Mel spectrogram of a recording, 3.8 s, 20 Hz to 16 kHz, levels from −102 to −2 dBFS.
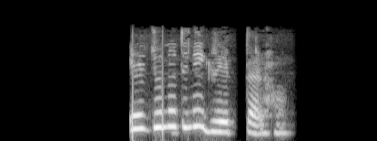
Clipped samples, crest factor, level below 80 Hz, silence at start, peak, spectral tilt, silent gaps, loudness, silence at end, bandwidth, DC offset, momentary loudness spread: under 0.1%; 14 dB; -56 dBFS; 1.3 s; -2 dBFS; -4.5 dB/octave; 2.41-2.46 s; -13 LUFS; 0.9 s; 7.8 kHz; under 0.1%; 14 LU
